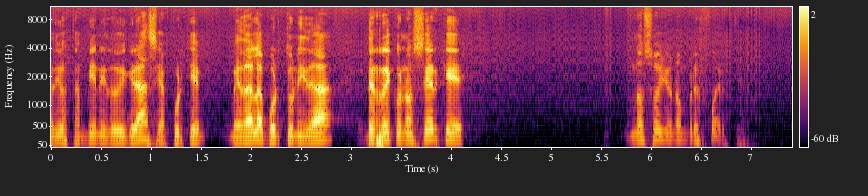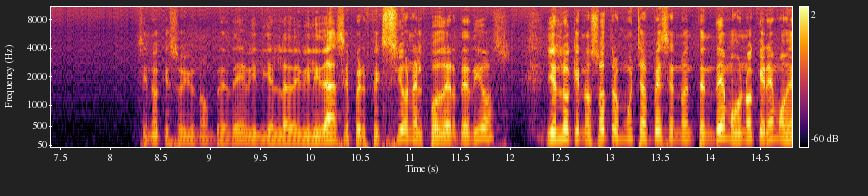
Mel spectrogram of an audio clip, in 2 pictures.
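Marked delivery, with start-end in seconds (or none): 5.7-9.5 humble admission. Real, not acted. Preacher softly confessing he is weak. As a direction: let it sink, quietly. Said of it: "confessing weakness".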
